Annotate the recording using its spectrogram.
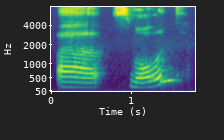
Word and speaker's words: Småland: Yeah, so my great-grandma is from Sweden, and she is from Småland.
